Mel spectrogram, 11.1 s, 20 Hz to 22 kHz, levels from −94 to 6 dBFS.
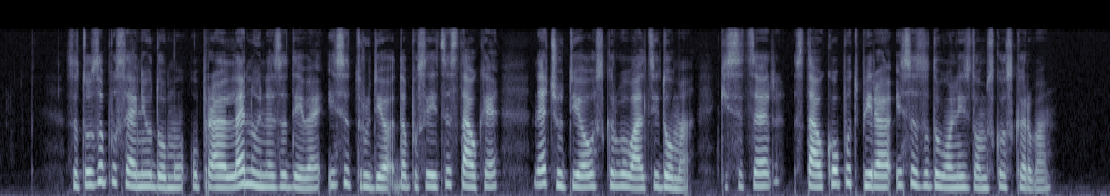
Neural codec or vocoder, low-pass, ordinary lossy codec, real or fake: none; none; none; real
